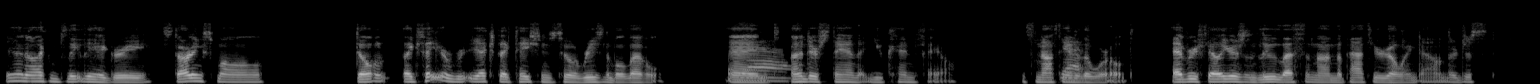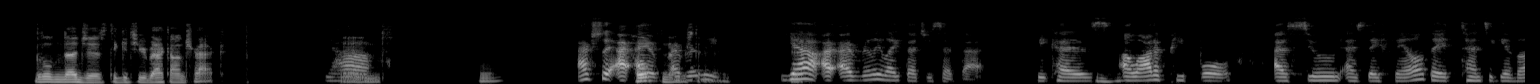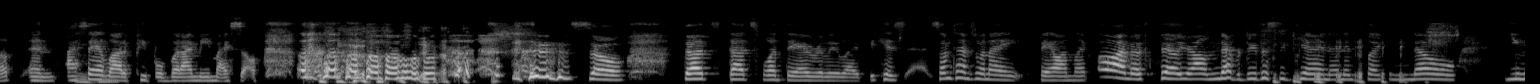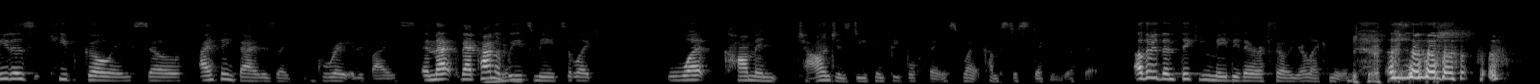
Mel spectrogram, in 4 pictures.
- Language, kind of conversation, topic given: English, unstructured, How can small daily habits make a difference in our lives?
- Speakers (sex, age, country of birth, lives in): female, 30-34, United States, United States; male, 30-34, United States, United States
- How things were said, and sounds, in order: tapping; other background noise; laughing while speaking: "Yeah, yeah"; laugh; chuckle; laughing while speaking: "Yeah"; laugh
